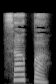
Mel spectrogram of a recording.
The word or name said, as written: ಶಾಪ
